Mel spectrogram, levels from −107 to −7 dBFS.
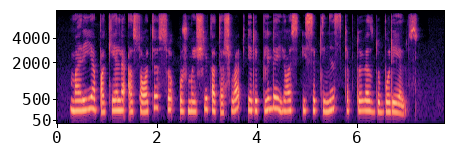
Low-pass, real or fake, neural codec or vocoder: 7.2 kHz; real; none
